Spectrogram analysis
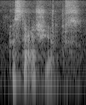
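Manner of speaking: Pistachios whispered without voice, to herself. Real, not acted. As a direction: breathe Pistachios out as a private realization. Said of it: "trying to think of what kind it was".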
